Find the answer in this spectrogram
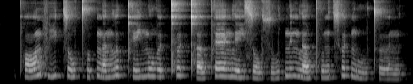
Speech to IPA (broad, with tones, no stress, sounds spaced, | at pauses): pʰ ɔː˨˥ n f iː˨˥ t̚ s o˨˧ w t̪ʰ ʊ˨˥ k̚ ŋ ɐ˨˧ n l ʊ˥ k̚ pʰ e˨˧ j n̪ o˧ w ɵ˨ t̚ pʰ ɵ˥ t̚ pʰ ɐ˨˧ w pʰ ɛː˥ ŋ l e˧ j s o˨ w s uː˨˥ t̚ n̪ ɪ˥ ŋ l ɐ˨˥ w pʰ ʊ˨˧ ŋ t͡sʰ ɵ˥ t̚ ŋ uː˨ t̪ʰ ɵ˨ n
